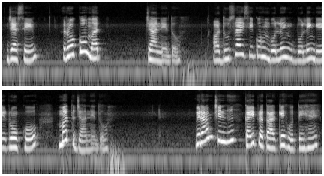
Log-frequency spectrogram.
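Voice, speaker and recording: A woman teacher giving a grammar lesson, explaining slowly and carefully and repeating each example. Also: a little high, pushed and bright.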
